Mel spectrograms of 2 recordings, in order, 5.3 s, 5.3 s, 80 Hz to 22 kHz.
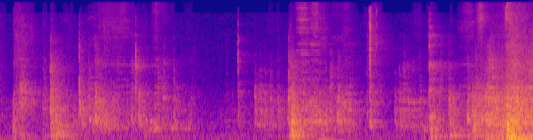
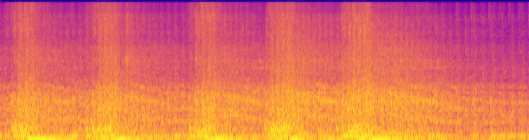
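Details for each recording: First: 1970 Royal Enfield Bullet single with an unopened, sealed engine, started by kick: after a few kicks it settles into a steady thump with a light regular clatter over it; the engine is tight and the noise comes only from the clutch. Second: 1970 Royal Enfield Bullet single with an unopened, sealed engine, throttle blipped: deep even thump rising and falling smoothly with no humming noise or rattle, which reportedly occurs only on B1/G2 engines; engine healthy, only the clutch makes noise.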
